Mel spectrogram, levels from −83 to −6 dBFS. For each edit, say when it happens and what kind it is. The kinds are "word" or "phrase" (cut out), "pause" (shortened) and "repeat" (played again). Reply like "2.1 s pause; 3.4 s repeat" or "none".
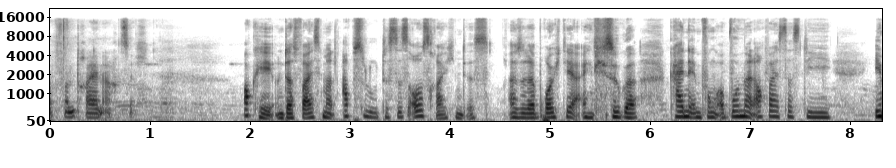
none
